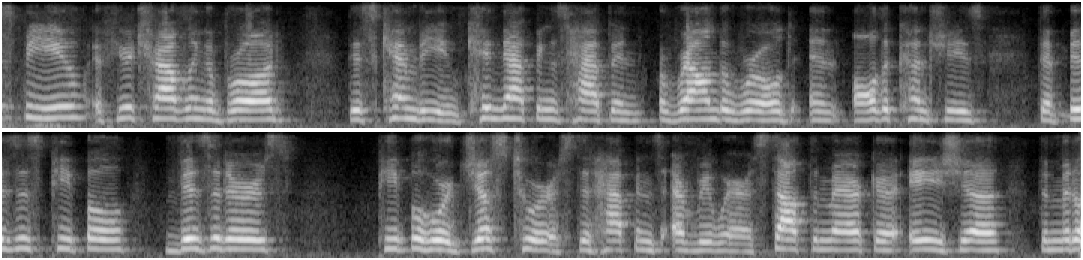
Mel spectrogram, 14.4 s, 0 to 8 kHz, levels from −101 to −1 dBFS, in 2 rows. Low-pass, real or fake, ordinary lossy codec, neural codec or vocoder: 7.2 kHz; real; Opus, 16 kbps; none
